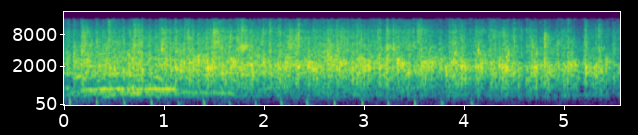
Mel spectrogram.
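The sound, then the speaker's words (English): An audience bursts into sustained, loud applause for someone naming a cast member, lasting the whole stretch, with a steady rhythmic thumping underneath and a brief whoop near the start. “I love that you guys applauded for that, because that was one of the easiest.”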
